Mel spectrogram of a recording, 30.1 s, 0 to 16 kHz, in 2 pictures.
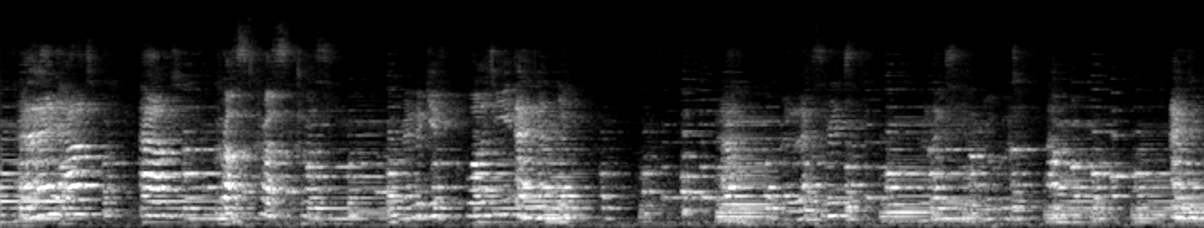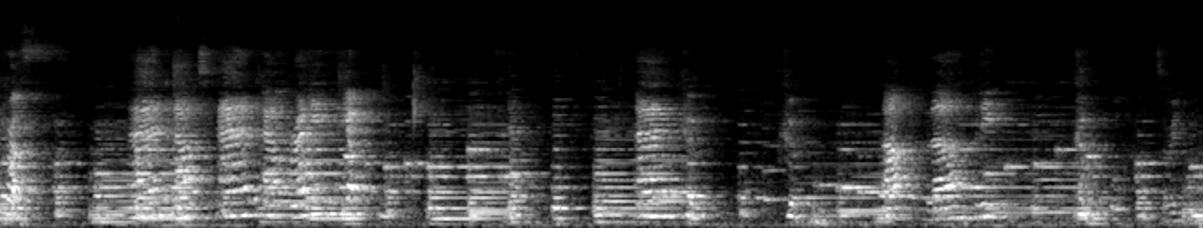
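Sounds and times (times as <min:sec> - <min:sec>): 
ballet rehearsal music in a ballet hall: 0:00.0 - 0:30.0.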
